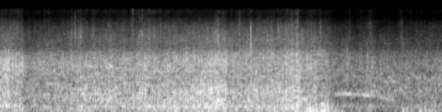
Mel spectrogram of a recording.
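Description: A pack of mountain bikes rolling past on a gravel path: a steady rush of knobby tyres crunching over gravel and dirt, dropping in level about five seconds in.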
